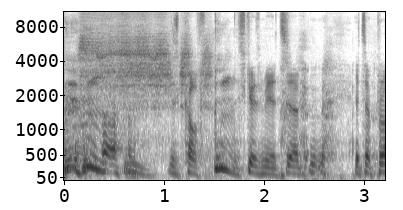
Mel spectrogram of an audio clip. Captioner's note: laughs; cough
